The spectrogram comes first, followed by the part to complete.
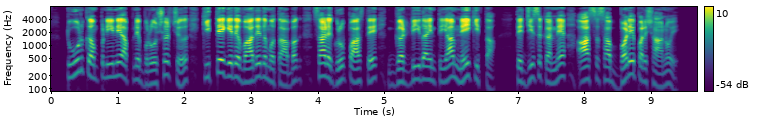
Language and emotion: Dogri, angry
